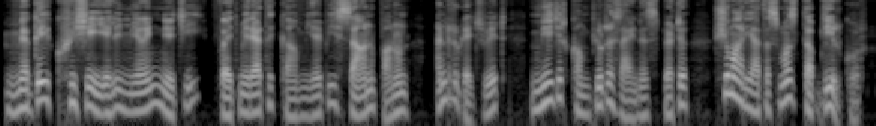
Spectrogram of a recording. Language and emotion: Kashmiri, happy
